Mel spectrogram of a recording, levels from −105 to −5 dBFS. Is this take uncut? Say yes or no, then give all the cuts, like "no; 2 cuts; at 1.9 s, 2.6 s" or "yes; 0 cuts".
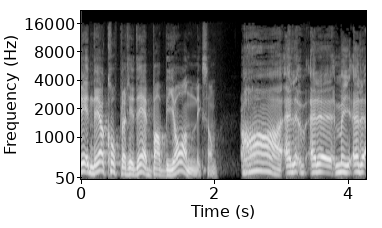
yes; 0 cuts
